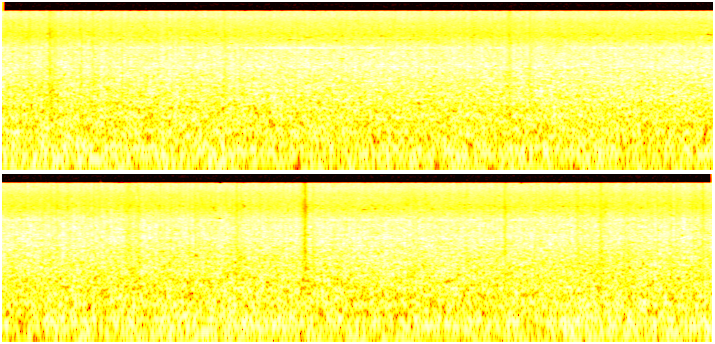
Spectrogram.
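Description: Ultralight trike's engine and pusher propeller running steadily in cruise flight, mixed with wind rushing over the wing-mounted microphone.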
